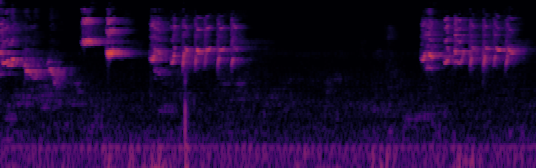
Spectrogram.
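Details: Oriental magpie-robin (kacer) singing in the batuk style: bursts of varied high whistles and scratchy rapid notes, a descending slurred phrase at the start, then dense chattering phrases after a pause, over a steady low hum.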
